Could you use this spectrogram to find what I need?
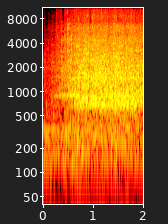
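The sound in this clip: Dense crowd applause honours a funeral procession in a Paris street. It swells in the first moments, then stays loud and steady throughout, with no voices heard over it.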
